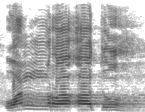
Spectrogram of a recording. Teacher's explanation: را کو پر پڑھیں گے کیونکہ اس را پر زبر ہے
